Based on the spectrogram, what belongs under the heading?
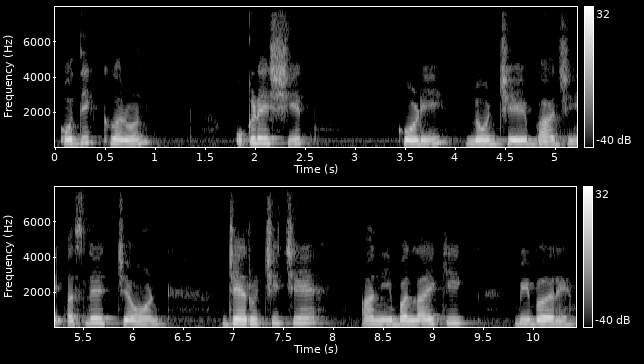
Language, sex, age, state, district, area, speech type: Goan Konkani, female, 30-45, Goa, Salcete, rural, spontaneous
